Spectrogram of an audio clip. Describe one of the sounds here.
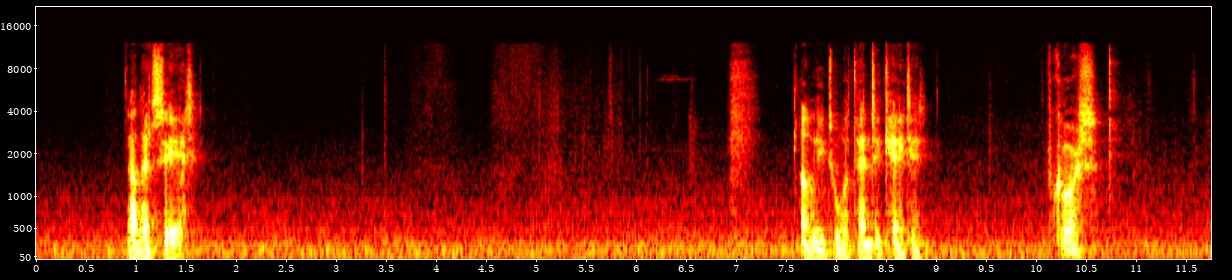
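A second man answers in a low, calm voice.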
